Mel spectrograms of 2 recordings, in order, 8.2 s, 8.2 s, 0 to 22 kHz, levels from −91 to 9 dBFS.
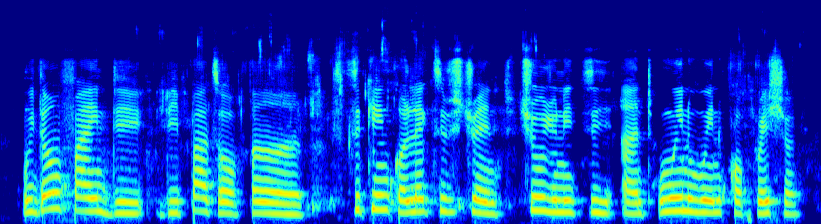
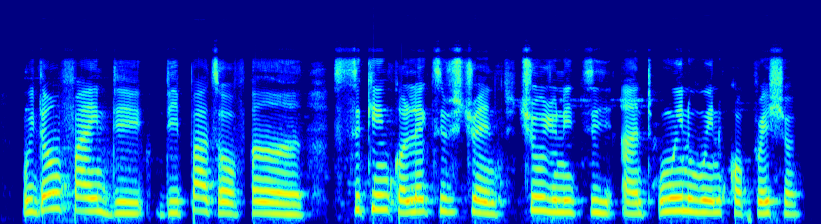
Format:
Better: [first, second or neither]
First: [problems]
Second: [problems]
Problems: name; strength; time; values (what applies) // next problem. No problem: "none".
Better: second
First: noise reduction (neural mask model Resemble Enhance denoiser)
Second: none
